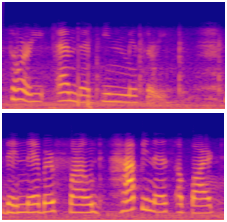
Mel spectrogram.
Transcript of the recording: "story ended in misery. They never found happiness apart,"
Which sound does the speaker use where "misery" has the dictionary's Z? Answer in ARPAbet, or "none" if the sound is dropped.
S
